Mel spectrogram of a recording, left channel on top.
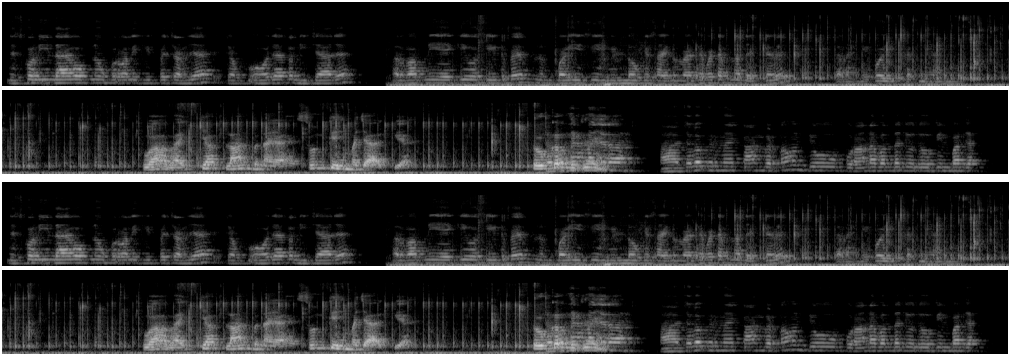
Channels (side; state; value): both; identical; correlation 1.00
